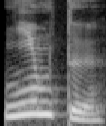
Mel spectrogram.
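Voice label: "нимты", Komi, female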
